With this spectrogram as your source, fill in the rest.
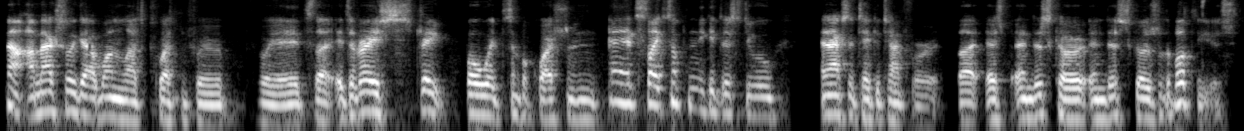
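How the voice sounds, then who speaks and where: A young man hosting an informal interview, with halting phrasing that often repeats itself. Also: mid-range voice, pushed and bright. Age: young adult. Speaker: interview show host.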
